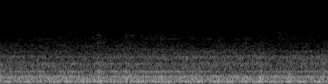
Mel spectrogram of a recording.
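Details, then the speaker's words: Kenmore stackable front-load washer and dryer: even low motor hum with soft tumbling thumps and no squeal or scraping; the dryer is running normally with no issues. "so it's a nice looking washer and dryer as you can see no issues it's working good"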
